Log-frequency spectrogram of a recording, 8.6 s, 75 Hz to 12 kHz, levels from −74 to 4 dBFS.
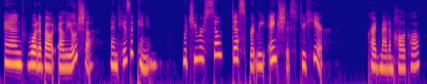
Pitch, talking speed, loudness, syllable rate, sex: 260 Hz, 125 wpm, -19 LUFS, 5.2 syllables/s, female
